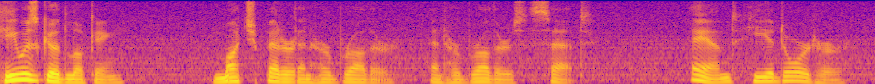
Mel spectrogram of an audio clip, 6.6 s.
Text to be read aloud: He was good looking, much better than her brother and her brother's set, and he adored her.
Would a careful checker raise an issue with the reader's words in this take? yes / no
no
